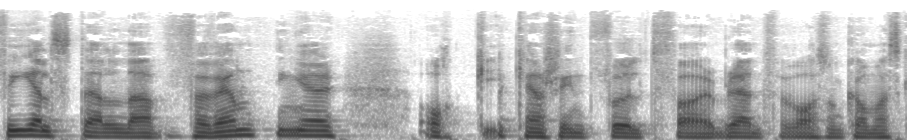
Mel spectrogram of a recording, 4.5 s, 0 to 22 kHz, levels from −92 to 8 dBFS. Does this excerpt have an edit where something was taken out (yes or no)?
yes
